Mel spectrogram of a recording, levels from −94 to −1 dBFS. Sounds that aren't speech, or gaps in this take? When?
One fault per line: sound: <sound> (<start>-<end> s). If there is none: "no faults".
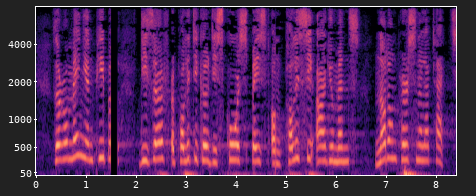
sound: dropout (1.5-1.6 s)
